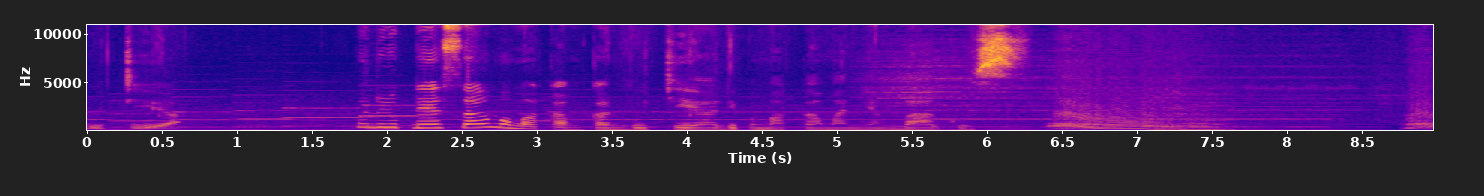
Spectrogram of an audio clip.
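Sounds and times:
speech: 0.2 - 0.8, 1.8 - 7.4
tiger roaring: 6.4 - 7.8, 8.8 - 8.9.

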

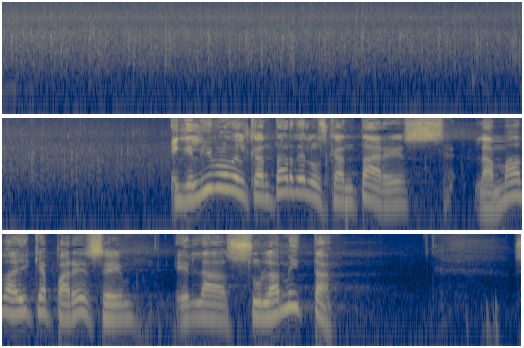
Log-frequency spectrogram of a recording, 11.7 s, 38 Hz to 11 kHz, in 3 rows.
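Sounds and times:
crowd clapping: 0.0 - 5.9
speech: 5.2 - 10.4.

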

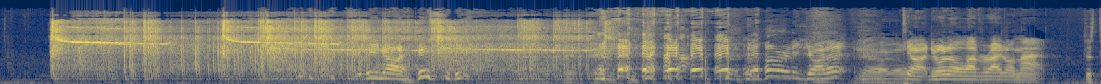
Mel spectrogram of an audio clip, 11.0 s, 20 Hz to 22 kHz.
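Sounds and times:
sharp crackling bursts and whistling tones of fireworks: 0.4 - 6.8
laughter: 2.8 - 4.8, 5.6 - 8.5
speech: 3.6 - 4.8, 5.9 - 11.0.

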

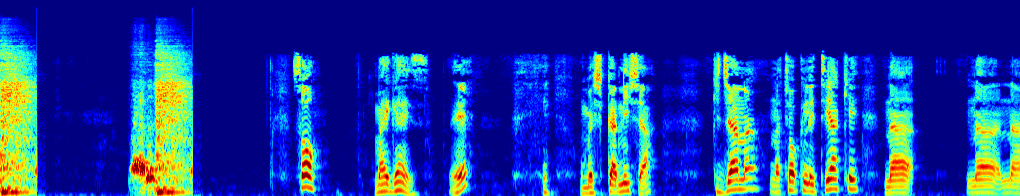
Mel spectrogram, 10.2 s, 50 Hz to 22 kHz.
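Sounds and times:
whip cracks: 0.0 - 0.4, 1.3 - 2.0
speech: 3.0 - 10.1.

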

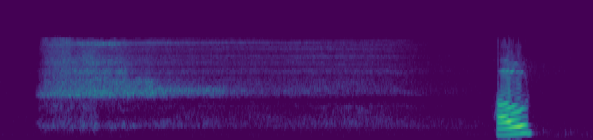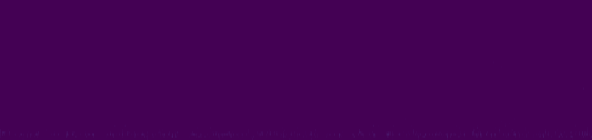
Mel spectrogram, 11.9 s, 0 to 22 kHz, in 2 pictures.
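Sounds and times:
deep breath in during a guided breathing exercise: 0.4 - 4.9
speech: 5.0 - 5.4.

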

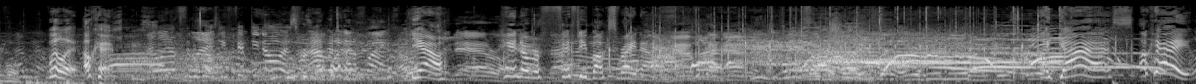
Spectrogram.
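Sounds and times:
speech: 0.1 - 10.6
crowd of children shrieking and shouting: 7.8 - 11.9.

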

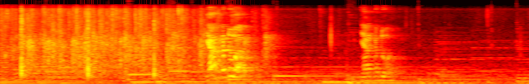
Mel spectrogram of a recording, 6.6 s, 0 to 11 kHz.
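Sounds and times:
audience applause in a reverberant room: 0.0 - 4.1
speech: 2.8 - 3.6, 4.5 - 5.0.

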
